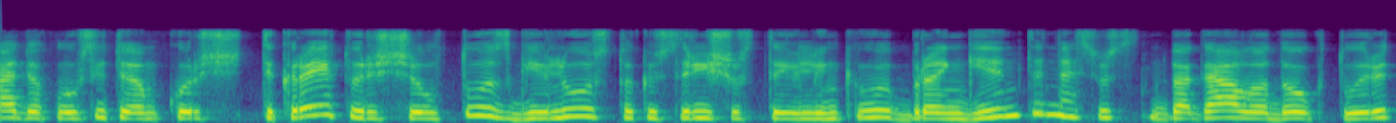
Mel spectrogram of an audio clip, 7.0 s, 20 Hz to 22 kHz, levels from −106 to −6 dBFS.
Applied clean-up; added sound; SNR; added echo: none; none; none; none.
